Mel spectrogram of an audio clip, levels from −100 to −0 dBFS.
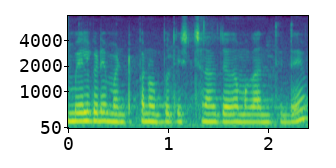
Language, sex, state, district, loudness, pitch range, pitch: Kannada, female, Karnataka, Mysore, -15 LUFS, 200-215 Hz, 205 Hz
